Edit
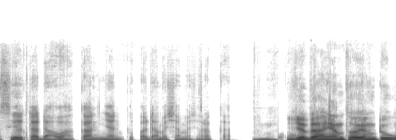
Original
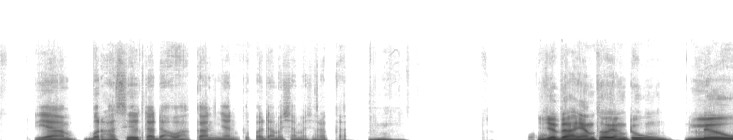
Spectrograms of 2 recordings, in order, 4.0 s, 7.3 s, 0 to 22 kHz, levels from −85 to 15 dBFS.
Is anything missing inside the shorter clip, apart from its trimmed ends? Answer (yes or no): yes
